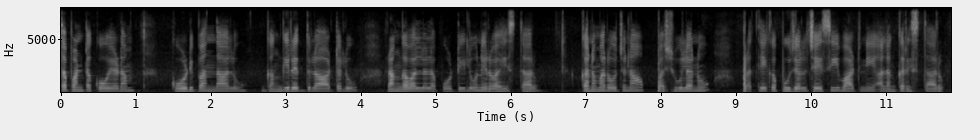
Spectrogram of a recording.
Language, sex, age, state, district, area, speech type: Telugu, female, 18-30, Telangana, Jayashankar, urban, spontaneous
